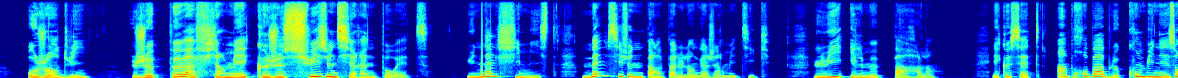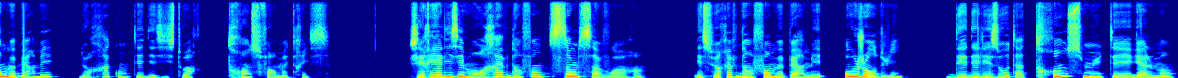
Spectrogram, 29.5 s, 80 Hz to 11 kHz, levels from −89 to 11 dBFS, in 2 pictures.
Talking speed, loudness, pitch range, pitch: 120 wpm, -18 LUFS, 225-290 Hz, 260 Hz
